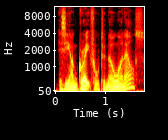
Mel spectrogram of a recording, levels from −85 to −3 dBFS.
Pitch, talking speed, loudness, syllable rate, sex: 115 Hz, 235 wpm, -16 LUFS, 7.2 syllables/s, male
